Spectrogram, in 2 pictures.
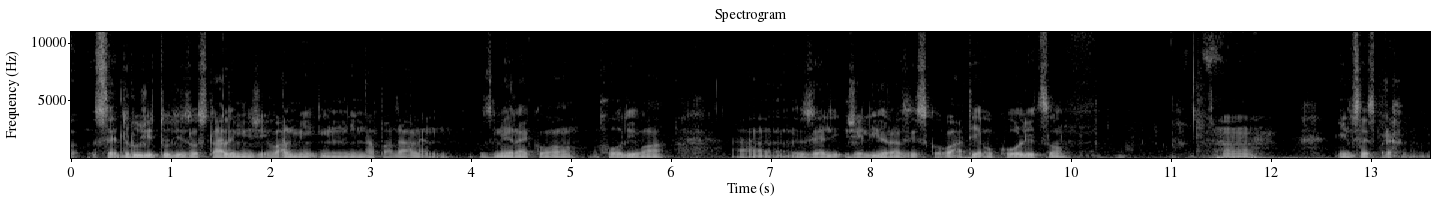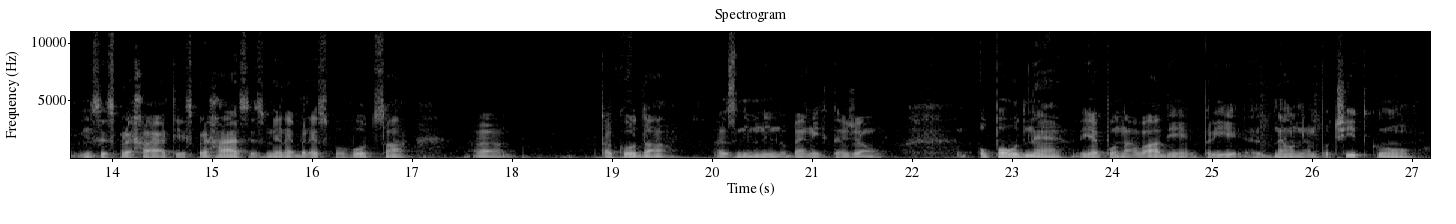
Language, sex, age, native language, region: Slovenian, male, 50-59, Slovenian, Drava region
